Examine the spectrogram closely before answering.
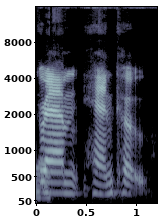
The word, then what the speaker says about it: Graham Hancock: a a guest on our Buddy Joe Rogan's pronounced gram Han Coke oh yes Han Coke very very good um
